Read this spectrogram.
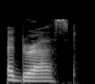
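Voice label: "addressed", British English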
